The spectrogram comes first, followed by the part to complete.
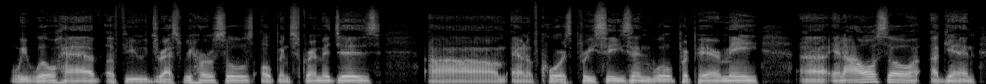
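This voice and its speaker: Very deep-voiced middle-aged man. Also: darkish tone, no room sound, studio quality. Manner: deliberate, wordy, formal phrasing. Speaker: sports arena announcer being interviewed. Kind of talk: measured, formal interview talk.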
